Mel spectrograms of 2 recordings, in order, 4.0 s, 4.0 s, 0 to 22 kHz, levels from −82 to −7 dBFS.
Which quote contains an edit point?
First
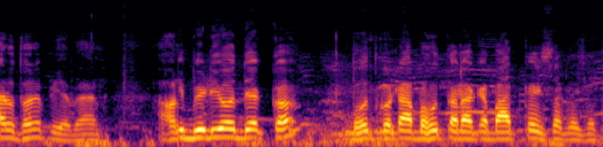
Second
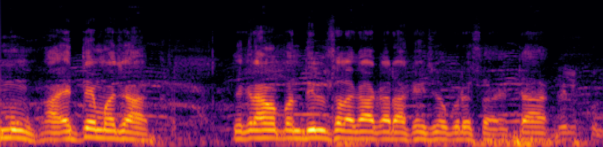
first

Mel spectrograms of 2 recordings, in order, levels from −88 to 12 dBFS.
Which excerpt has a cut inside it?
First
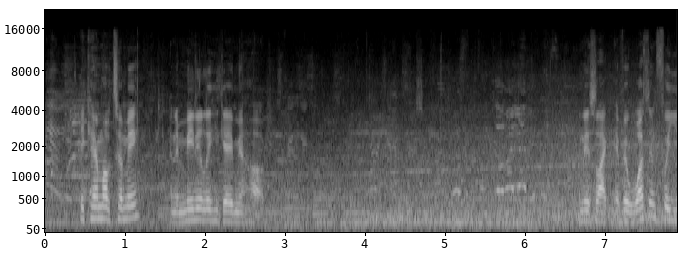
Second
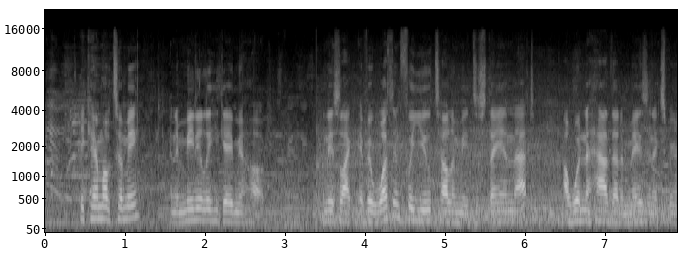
second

